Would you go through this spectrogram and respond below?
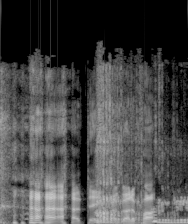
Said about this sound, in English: That was the elephant.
